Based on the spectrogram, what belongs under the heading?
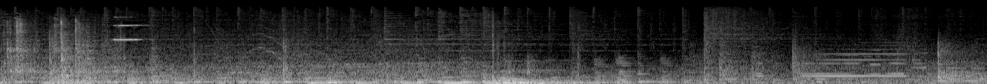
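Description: A sliding door rumbles open with a steady, fairly loud mechanical grind and a few brief metallic squeaks, like a heavy train-car door, with no voices.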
